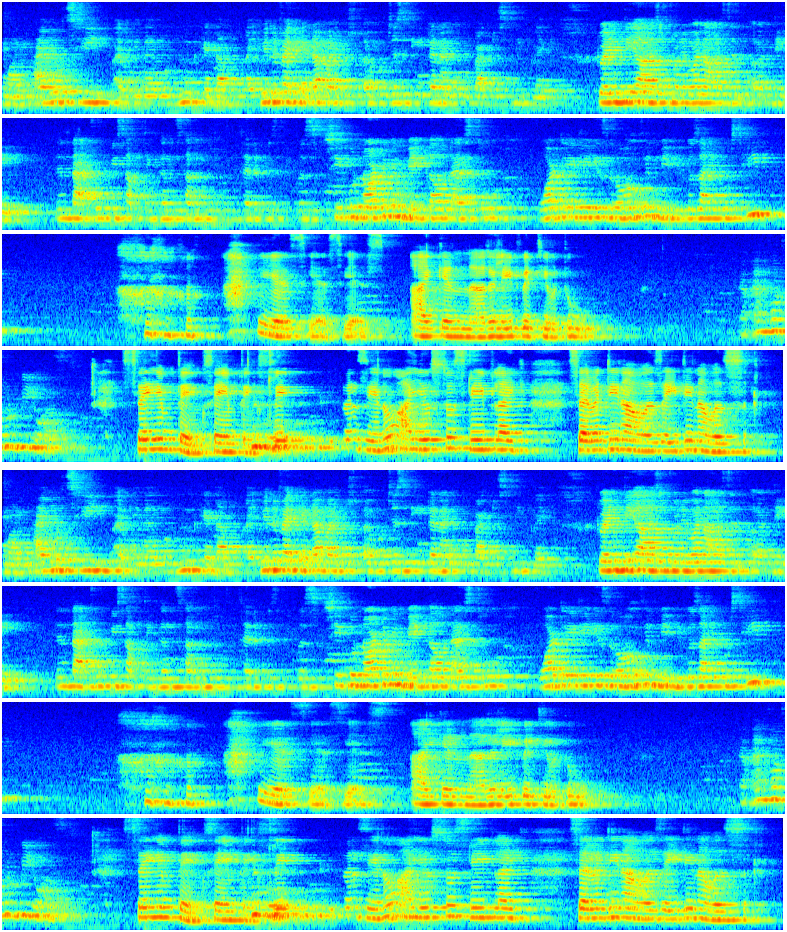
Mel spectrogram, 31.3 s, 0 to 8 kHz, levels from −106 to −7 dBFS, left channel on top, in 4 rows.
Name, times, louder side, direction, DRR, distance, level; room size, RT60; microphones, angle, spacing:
voice 1, 0.0-5.5 5.9-8.0 8.4-15.6 19.2-19.4 23.0-24.4 25.9-26.8, right 1 dB, 10° right, -2 dB, 3.8 m, -36 dB
voice 2, 16.8-19.4 19.7-21.6 24.4-26.3 26.9-31.1, left 3 dB, 70° left, 8 dB, 1.5 m, -31 dB
18.5 x 8.9 x 8.2 m, 0.95 s
head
